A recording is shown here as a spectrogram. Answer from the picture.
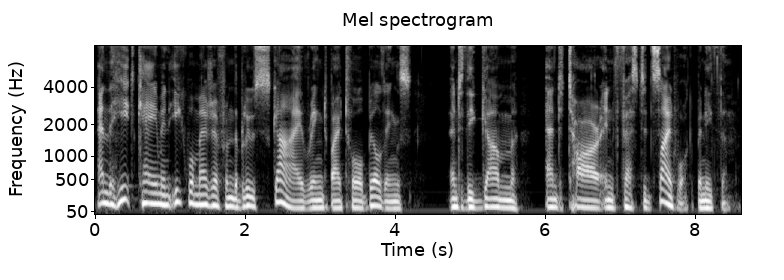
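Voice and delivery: ordinary delivery, nothing marked

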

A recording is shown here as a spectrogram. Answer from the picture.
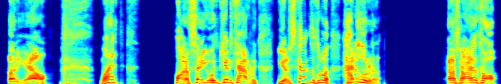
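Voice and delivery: put-on high, hammy British accent; mock a thick British accent. Mocking the caller's British accent.

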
